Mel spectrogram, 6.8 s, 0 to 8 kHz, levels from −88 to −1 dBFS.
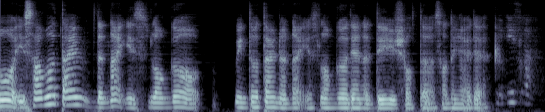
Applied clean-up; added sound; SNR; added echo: neural mask model DeepFilterNet 3.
